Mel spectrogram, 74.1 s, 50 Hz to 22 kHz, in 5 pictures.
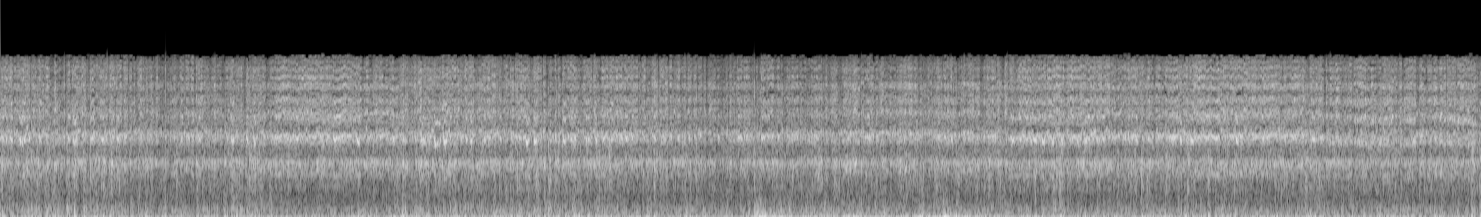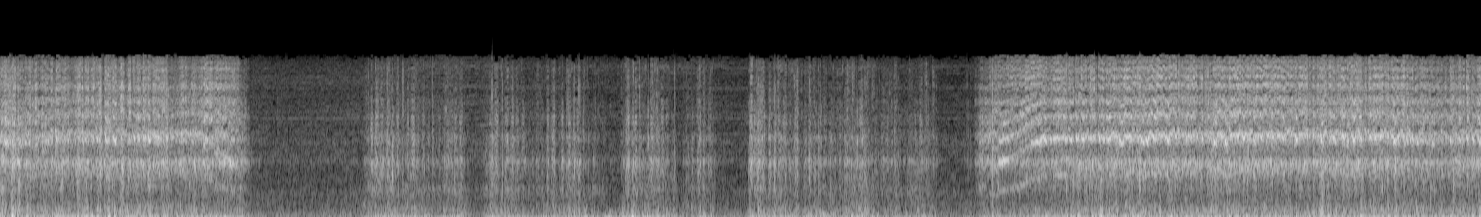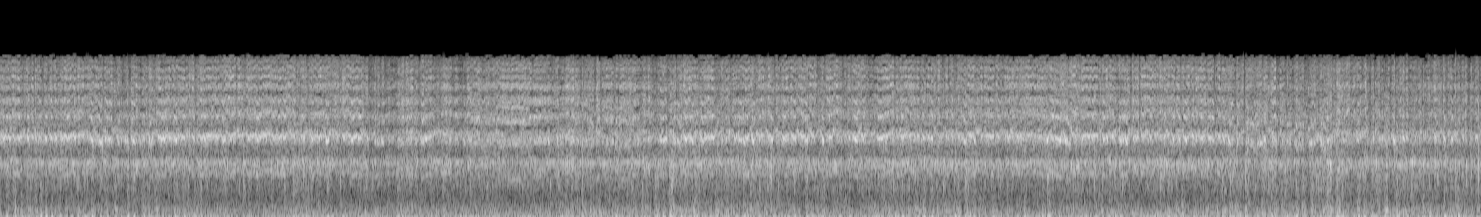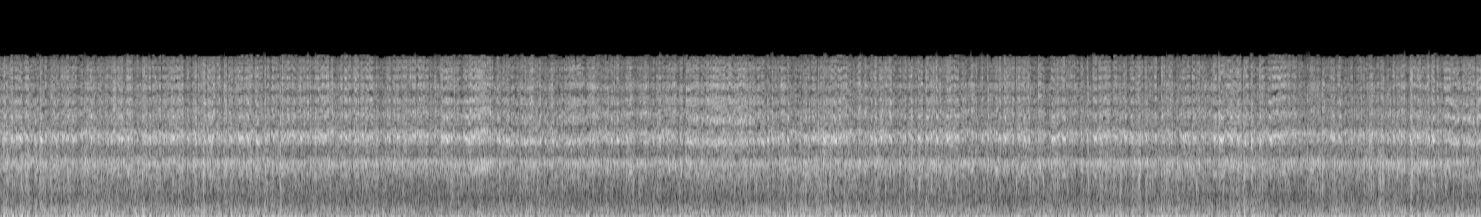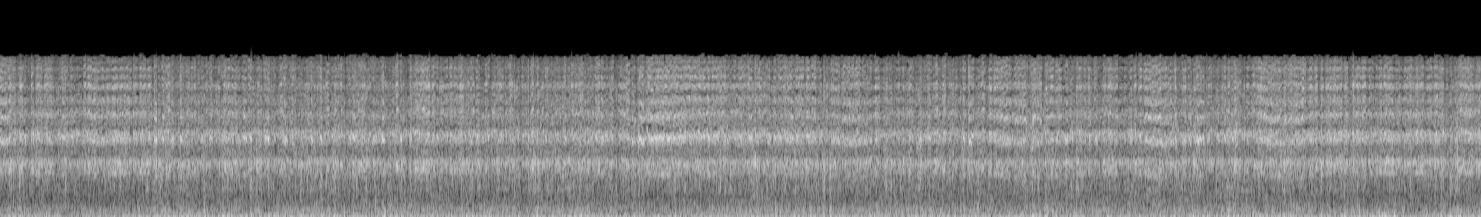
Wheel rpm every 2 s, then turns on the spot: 230, 230, 240, 230, 230, 220, 220, 220, 110, 20, 20, 30, 130, 230, 230, 230, 230, 220, 220, 230, 230, 220, 230, 230, 230, 230, 230, 230, 230, 230, 230, 240, 230, 230, 230, 220, 230.
16-24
